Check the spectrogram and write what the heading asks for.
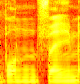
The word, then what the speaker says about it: Bonfim: And then next on we had the brother, Gabriel Bonfim.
